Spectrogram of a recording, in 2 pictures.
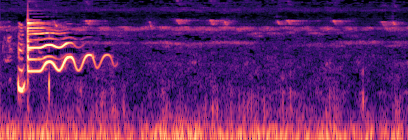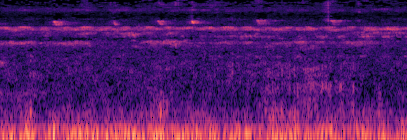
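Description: Outdoor ambience: a steady low rumble with faint high chirps repeating a couple of times a second. It opens with a short wavering, whistle-like tone in the first second.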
